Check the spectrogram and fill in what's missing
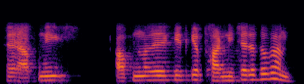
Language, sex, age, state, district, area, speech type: Bengali, male, 45-60, West Bengal, Purba Bardhaman, urban, conversation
